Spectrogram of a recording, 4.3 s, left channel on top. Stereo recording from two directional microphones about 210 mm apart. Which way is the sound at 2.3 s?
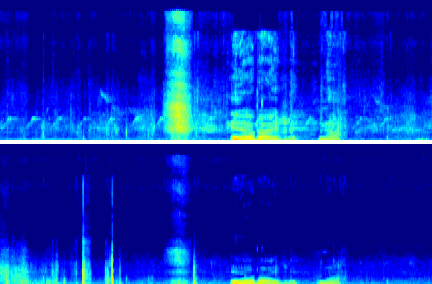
50° left (ahead or behind).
